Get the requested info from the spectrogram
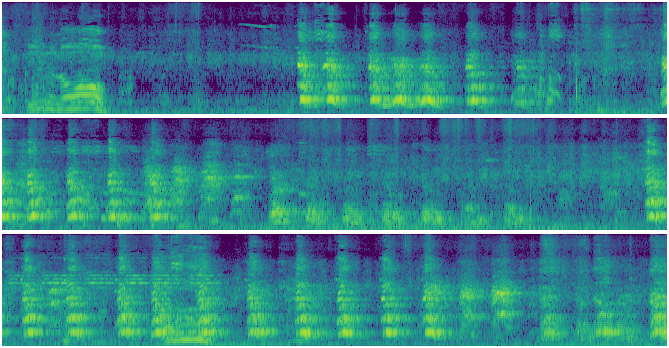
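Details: Loki, a male Rottweiler breeding dog nearly two and a half years old at Gervi Kennel, gives a series of rapid, tonal barks after a quiet start, roughly two per second, with a brief rising whine near the beginning.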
